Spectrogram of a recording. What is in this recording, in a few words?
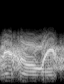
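"missile away", English speech, Wingman; DCS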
